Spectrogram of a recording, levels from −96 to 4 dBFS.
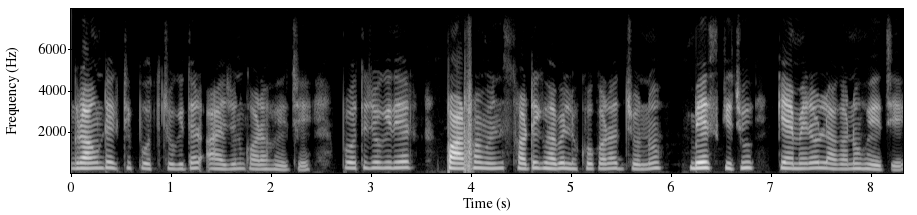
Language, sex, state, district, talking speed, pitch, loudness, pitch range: Bengali, female, Jharkhand, Jamtara, 135 wpm, 250 Hz, -23 LUFS, 230-270 Hz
